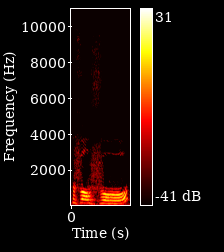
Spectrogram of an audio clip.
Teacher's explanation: Vovô, segundo O, acento circunflexo, som fechado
